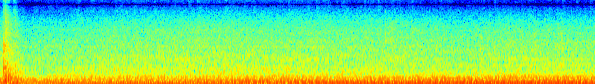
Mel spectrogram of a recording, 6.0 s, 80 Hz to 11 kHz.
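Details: Chevy Suburban 454 V8 that would not stay running from lack of fuel pressure, now fixed after dropping the gas tank and redoing fuel lines. At idle (bad transmission), it gives a deep, even rumble with no stumbling or dying.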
